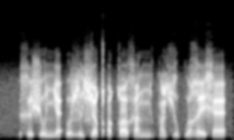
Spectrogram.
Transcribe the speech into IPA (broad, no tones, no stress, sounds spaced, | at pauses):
x ø ʃ o ɲ æ ʔ o ɮ ɯ ɕ y qʼ u q o x ɑ n ɲ o k ɑ̃ ç o kʷ ɑ ʁ e x æ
